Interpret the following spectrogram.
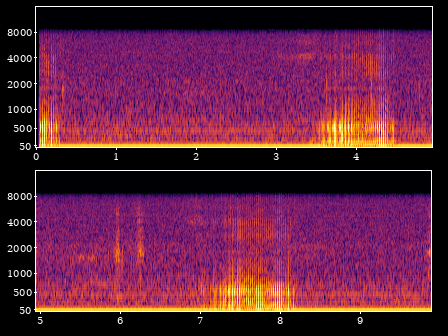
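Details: French Bulldog named Sophie snoring loudly indoors: two long rasping snores, each about a second, around four and seven and a half seconds, with quiet breathing between and a steady background hum.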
